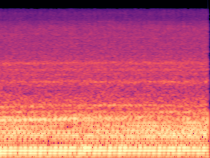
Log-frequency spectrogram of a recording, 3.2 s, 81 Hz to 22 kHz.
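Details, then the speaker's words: Wrecked 2014 Yamaha R1 crossplane motor after hitting a deer, 2,304 miles, with oil, fuel pump primed, in neutral: fires right up and settles into a steady, even idle with clean revs, no knocks or misses; normal idle and revving. "fired right up"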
